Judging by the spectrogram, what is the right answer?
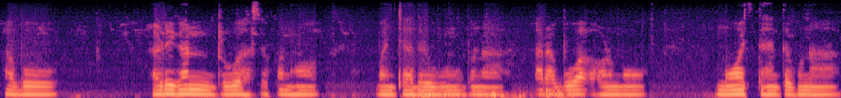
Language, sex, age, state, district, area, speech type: Santali, male, 18-30, Jharkhand, Pakur, rural, spontaneous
